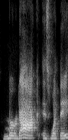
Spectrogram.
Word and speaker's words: Murdaugh: What one article aptly called "Lots of Dead People and Crime" involves the Murdaugh, pronounced Murdoch is what they say, but it's Murdaugh, family which has amassed power and wealth in South Carolina for over 100 years.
